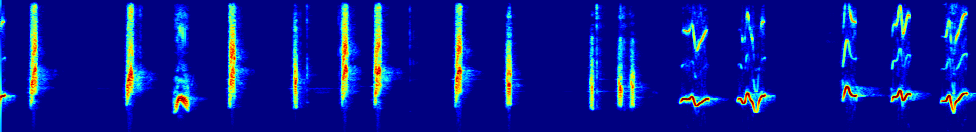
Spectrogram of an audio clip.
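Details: Song of the silver-eared mesia: a slow series of sharp, dry high ticks spaced about half a second apart, followed by loud clear whistled slurs that rise and dip in groups of two or three.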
